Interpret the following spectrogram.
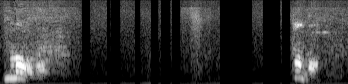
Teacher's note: I make this sound by closing my lips and letting the sound come from my nose. I can even feel my lips vibrating.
